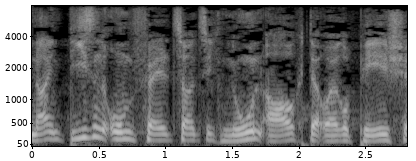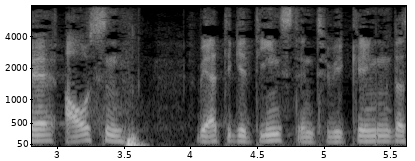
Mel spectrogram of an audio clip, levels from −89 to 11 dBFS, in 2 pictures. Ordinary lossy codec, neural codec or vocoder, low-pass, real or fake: none; none; none; real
